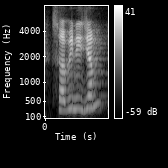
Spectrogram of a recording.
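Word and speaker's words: chauvinism: सी एच ए वी आई एन आई एस एम सोबिनिज्म। अब देखिए ये वर्ड इसमें सी एच इसकी लिखा गया है लेकिन इसका प्रोनाउंसिएशन सो पढ़ा जाता है।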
